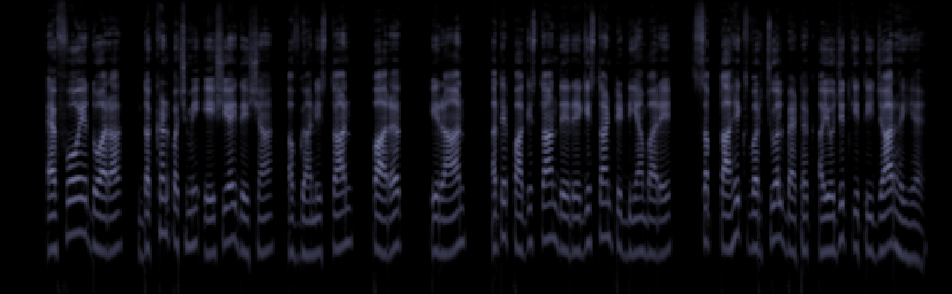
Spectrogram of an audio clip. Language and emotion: Punjabi, neutral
